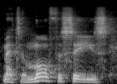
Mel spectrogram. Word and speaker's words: Metamorphoses: Metamorphoses is the Greek word for transformation, though you would pronounce it metamorphoses.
